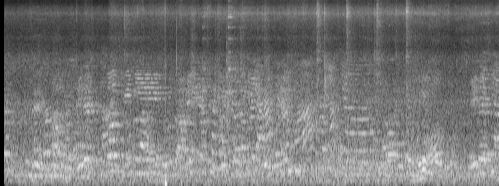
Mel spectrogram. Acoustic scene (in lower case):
cafe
